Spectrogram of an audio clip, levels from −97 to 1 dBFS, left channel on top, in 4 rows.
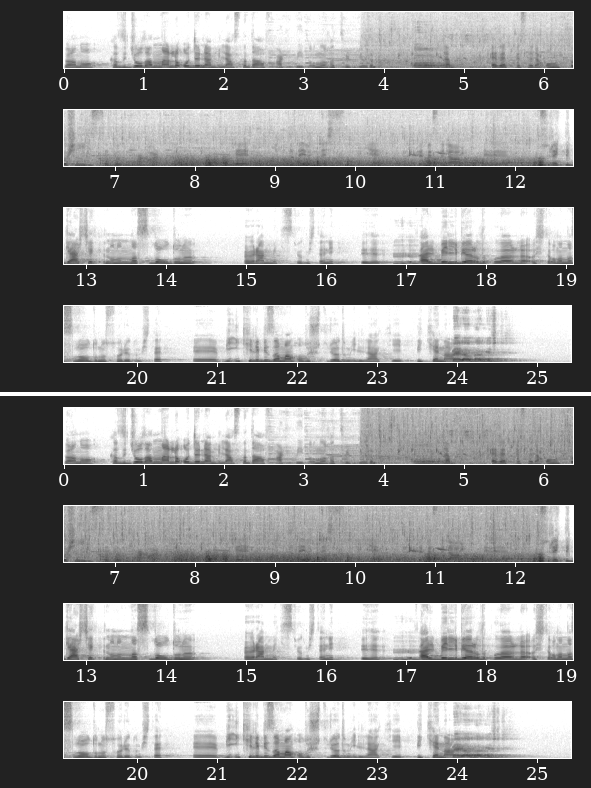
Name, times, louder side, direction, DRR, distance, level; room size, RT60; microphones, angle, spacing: voice 1, 0.0-3.9 4.7-4.9 5.3-7.8 8.5-8.7 9.1-10.3 10.8-11.3 11.6-12.0 12.3-14.4 15.0-16.1 16.4-16.7 17.2-20.3 20.7-23.3 23.6-24.0, right 2 dB, 20° right, 14 dB, 1.0 m, -37 dB
sound 1, 2.5-8.7, right 2 dB, 40° right, 6.0 m, -53 dB
sound 2, 3.7-12.4, right 3 dB, 70° right, 1.4 m, -31 dB
voice 2, 4.3-4.8 8.7-9.3 16.8-17.2 23.9-24.5, equal, 20° left, 6 dB, 5.8 m, -36 dB
28.5 x 28.5 x 5.1 m, 0.80 s
head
